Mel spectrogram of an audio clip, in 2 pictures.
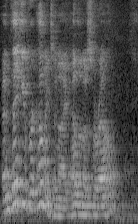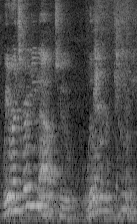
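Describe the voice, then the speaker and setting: An actor playing a genial 1940s radio announcer with a polished sales patter. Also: male voice, high-pitched, wildly swooping pitch, moderate pace, a little mellow. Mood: selling. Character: genial radio announcer selling soap flakes. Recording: echoey, distant, noisy audience-member recording.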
